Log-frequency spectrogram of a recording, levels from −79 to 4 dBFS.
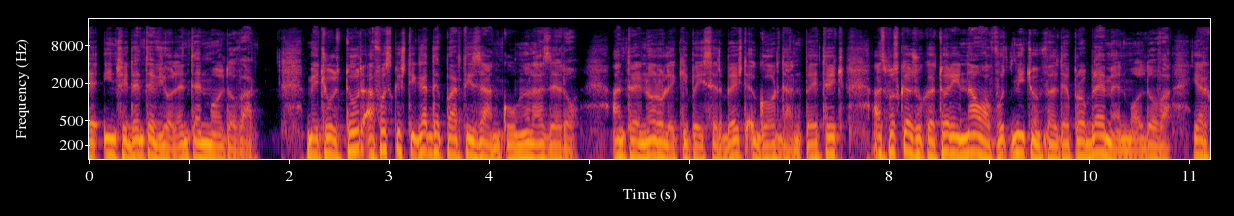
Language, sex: Romanian, male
